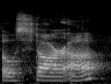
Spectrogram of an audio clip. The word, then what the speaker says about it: Ostara: So inside here it says Ostara, pronounced Ostara, /Ostra/ Easter/Easter.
